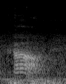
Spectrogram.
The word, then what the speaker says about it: calm: এটা হচ্ছে I state, একটা স্টেট মানে অবস্থা, একটা অবস্থা অফ ইজ, ইজ মানে আরাম, অ্যান্ড কাম, CALM কাম, এলটা উচ্চারণ করতে হবে না, অবশ্যই খেয়াল করবা এলটা উচ্চারণ হবে না, অ্যান্ড কাম শান্ত।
